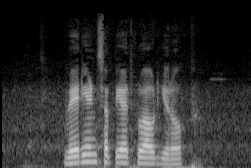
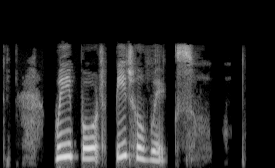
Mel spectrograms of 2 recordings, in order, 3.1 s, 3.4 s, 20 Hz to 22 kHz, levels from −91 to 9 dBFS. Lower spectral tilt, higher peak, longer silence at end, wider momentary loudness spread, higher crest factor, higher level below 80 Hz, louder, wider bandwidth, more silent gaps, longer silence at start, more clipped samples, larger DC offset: first, -7 dB/octave vs -3 dB/octave; about the same, -2 dBFS vs -2 dBFS; second, 0.65 s vs 1.05 s; second, 8 LU vs 21 LU; about the same, 18 dB vs 16 dB; first, -44 dBFS vs -60 dBFS; second, -18 LUFS vs -15 LUFS; first, 14 kHz vs 7.8 kHz; second, none vs 0.57-0.68 s, 1.35-1.44 s, 2.11-2.18 s; first, 0.8 s vs 0.3 s; neither; neither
